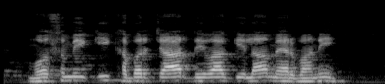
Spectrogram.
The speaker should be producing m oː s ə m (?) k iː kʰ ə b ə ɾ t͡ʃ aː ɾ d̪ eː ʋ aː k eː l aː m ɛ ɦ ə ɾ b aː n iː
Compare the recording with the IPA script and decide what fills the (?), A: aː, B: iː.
B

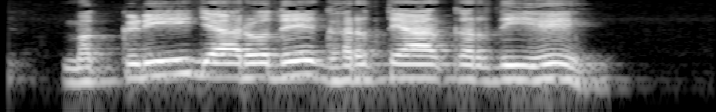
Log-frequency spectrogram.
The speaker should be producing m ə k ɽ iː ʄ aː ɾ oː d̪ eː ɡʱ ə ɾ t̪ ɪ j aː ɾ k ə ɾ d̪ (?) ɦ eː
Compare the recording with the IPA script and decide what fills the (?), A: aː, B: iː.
B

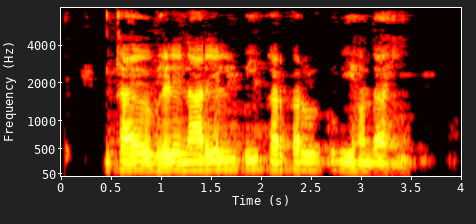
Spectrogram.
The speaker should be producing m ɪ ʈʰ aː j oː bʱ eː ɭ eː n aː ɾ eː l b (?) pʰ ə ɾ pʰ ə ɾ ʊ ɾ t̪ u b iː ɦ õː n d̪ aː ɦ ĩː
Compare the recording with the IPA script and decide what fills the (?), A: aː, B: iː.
B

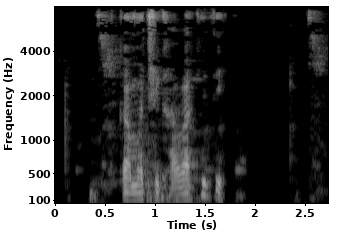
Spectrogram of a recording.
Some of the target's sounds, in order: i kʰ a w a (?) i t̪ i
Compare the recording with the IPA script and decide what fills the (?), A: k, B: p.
A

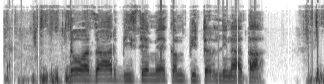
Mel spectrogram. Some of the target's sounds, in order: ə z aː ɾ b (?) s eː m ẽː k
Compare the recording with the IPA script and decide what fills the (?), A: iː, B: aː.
A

